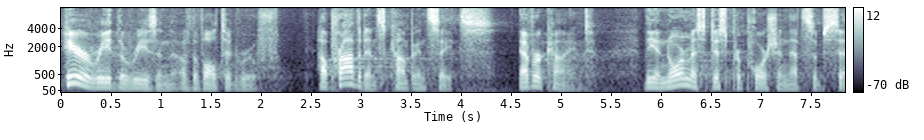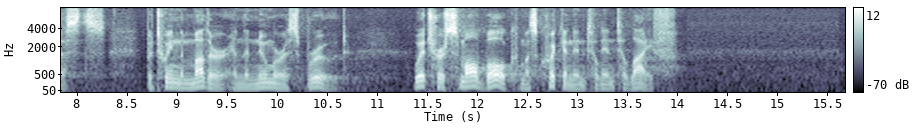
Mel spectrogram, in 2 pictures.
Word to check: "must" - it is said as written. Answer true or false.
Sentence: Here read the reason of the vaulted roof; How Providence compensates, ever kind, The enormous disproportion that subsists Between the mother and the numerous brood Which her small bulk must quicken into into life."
true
